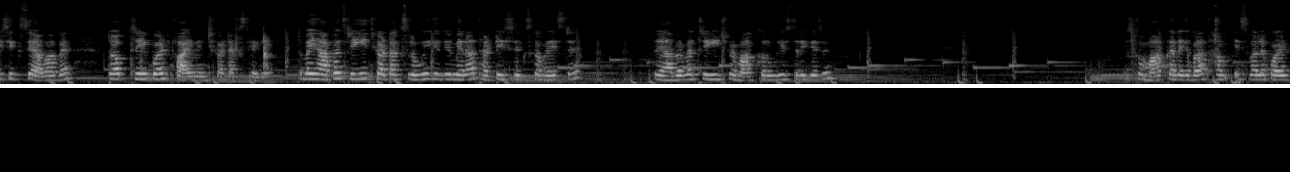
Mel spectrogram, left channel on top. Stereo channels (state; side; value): silent; right; digital silence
